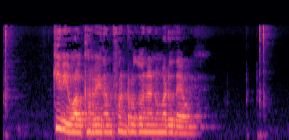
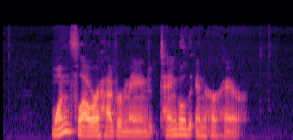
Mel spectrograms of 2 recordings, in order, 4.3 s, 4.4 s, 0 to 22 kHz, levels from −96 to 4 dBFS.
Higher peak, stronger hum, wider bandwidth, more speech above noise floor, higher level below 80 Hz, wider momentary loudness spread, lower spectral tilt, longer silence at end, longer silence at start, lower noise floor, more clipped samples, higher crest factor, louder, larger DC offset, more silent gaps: about the same, -4 dBFS vs -2 dBFS; neither; about the same, 11.5 kHz vs 11.5 kHz; about the same, 47 dB vs 45 dB; second, -62 dBFS vs -48 dBFS; first, 20 LU vs 13 LU; second, -5.5 dB/octave vs -7 dB/octave; second, 0.4 s vs 0.75 s; second, 0.05 s vs 0.75 s; about the same, -68 dBFS vs -66 dBFS; neither; about the same, 20 dB vs 20 dB; about the same, -22 LUFS vs -21 LUFS; neither; neither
